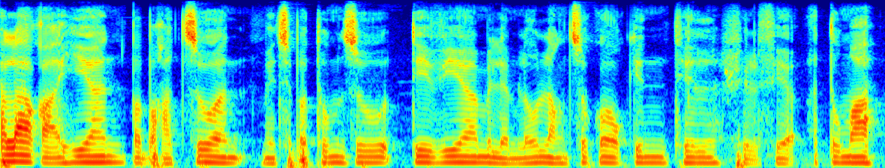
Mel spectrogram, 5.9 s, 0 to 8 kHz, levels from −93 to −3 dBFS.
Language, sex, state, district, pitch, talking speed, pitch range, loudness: Mizo, male, Mizoram, Aizawl, 100 Hz, 225 wpm, 95-105 Hz, -19 LUFS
